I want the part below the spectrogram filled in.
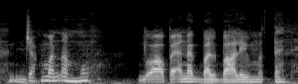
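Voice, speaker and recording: An actor with a Filipino accent playing an exasperated, weary husband in a radio drama. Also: male voice, mid-range voice, animated, moderate pace, no room sound, lightly acted. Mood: weary, complaining. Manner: weary, complaining. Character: exasperated husband worn down by jealous wife.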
